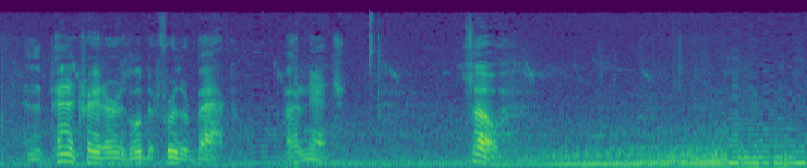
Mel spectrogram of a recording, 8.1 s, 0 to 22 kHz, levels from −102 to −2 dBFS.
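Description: Robotic sound from repeated short buffers turns the audio into a rigid 134 Hz metallic buzz from 2.55 to 2.98 s and again from 7.30 s to the end. This is likely caused by a roughly 7.5 ms chunk being looped in place of most of the real audio. A spectrogram would show evenly spaced harmonic lines at 134 Hz multiples, and the waveform would show identical repeating cycles.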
